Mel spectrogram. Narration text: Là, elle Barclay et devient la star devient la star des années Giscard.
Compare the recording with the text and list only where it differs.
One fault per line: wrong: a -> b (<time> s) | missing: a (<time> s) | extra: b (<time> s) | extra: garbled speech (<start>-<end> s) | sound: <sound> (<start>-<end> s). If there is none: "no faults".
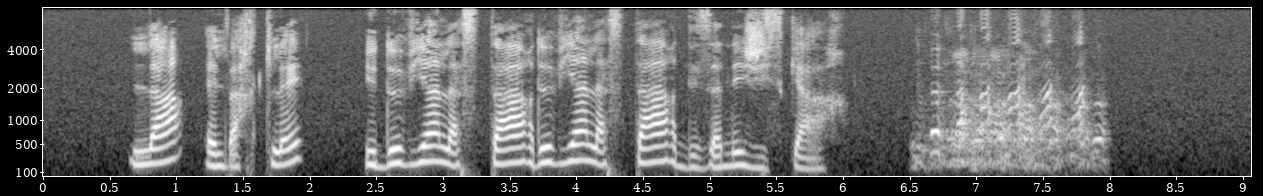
sound: laugh (6.5-8.0 s)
